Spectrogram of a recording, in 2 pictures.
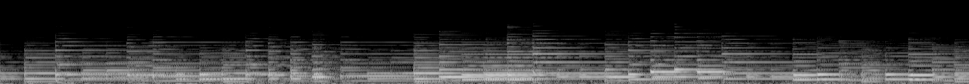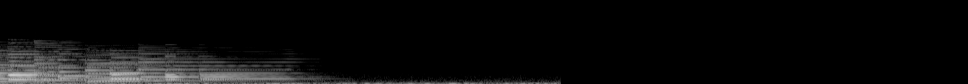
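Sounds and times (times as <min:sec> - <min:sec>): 
piano examples: 0:00.0 - 0:15.3.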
